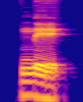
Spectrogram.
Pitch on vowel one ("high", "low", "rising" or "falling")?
low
